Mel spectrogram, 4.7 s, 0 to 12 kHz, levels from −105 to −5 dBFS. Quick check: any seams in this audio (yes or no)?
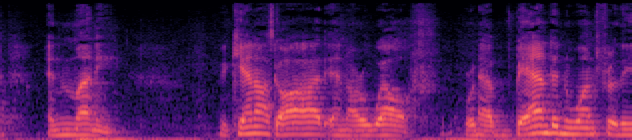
yes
